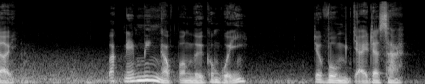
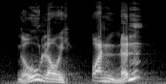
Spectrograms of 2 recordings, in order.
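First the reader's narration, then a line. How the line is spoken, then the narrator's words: Loud roar. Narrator (Vietnamese): Bác gầm lớn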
